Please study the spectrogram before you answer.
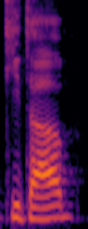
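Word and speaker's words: كتاب: Kitab is spelled like that with a fatha and then an alif, kitab.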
